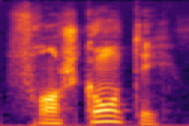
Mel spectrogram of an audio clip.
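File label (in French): "franche-conte", voices, br, french region; france region; gcompris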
